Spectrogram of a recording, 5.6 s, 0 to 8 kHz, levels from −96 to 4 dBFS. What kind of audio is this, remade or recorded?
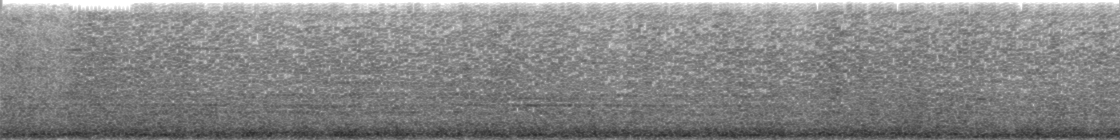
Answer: recorded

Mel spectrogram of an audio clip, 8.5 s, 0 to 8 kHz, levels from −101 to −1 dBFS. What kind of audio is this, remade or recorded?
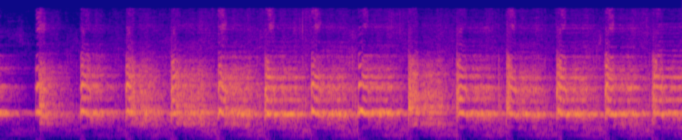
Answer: remade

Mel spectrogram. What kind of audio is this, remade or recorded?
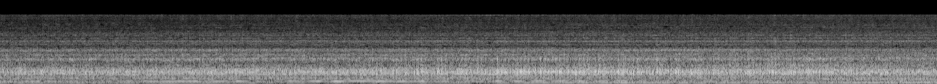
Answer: remade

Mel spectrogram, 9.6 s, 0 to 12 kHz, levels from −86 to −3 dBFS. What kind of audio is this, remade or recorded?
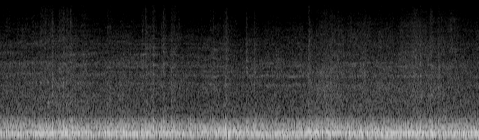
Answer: remade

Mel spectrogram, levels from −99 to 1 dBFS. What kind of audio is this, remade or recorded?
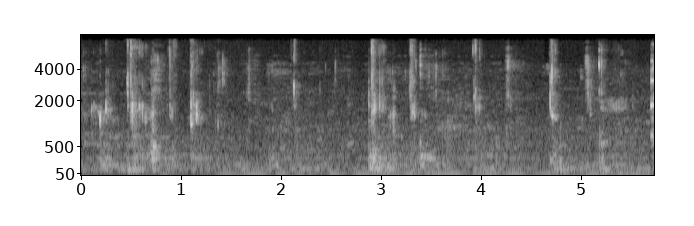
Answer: recorded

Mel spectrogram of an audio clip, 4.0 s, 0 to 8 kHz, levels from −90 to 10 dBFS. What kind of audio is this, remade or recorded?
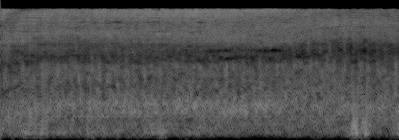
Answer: remade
